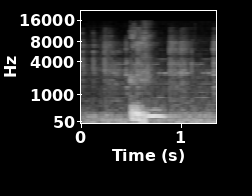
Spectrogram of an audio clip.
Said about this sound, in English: I don't know why I'm coughing, but I'm going to say it anyways.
